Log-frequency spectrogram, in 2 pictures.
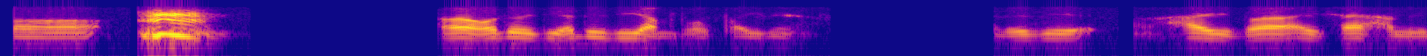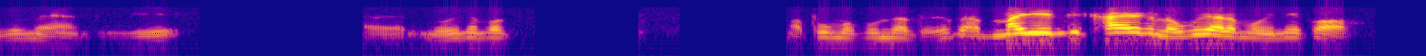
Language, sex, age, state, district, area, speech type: Manipuri, male, 45-60, Manipur, Imphal East, rural, conversation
